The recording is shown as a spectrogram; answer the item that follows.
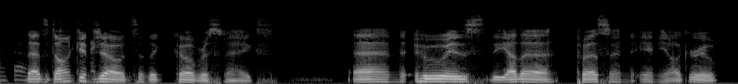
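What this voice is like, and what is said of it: Congested voice from a cold. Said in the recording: “Today I have the cold. Cough, cough. And that is why my voice sounds different.”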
